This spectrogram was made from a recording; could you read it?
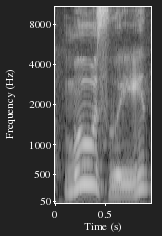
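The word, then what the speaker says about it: muesli: I had something called Moosley, that's actually the pronunciation of it, a few months ago on a women's retreat.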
